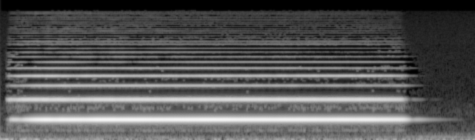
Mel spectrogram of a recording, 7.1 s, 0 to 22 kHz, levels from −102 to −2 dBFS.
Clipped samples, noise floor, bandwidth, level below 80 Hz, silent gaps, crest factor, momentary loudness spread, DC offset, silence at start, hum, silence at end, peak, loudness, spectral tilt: under 0.1%; -44 dBFS; 9.2 kHz; -50 dBFS; none; 8 dB; 5 LU; under 0.1%; 0.05 s; none; 0.95 s; -2 dBFS; -8 LUFS; -1 dB/octave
